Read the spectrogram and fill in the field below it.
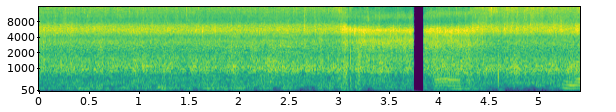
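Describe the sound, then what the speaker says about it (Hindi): Heavy rain pouring down in a village, a dense, steady hiss of falling water with a brief dropout and faint low sounds underneath. "हमारे गांव में अच्छी खासी बारिश हो रही है"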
